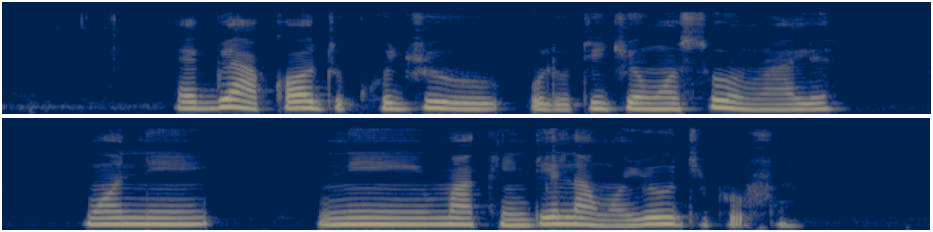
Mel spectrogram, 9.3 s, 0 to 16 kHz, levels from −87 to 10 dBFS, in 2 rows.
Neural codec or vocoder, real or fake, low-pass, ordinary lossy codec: none; real; 10.8 kHz; AAC, 96 kbps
